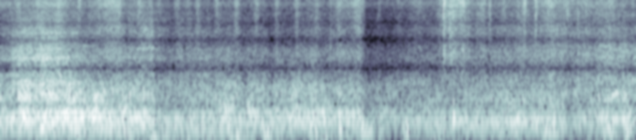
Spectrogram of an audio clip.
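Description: Rustling, rumbling handling noise from a phone being moved around and rubbed against bedding, with a few faint knocks.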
